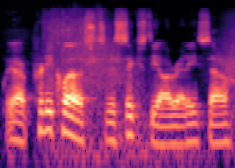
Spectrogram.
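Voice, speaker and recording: A man with a raspy voice from being sick, giving low-key commentary on his gameplay. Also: quick pace, a little hiss or hum, low-quality recording. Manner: relaxed, low-key play-by-play with occasional coughs. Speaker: gaming video host. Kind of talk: casual game commentary.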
